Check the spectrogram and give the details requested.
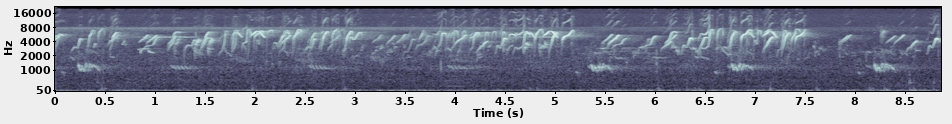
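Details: Natural mountain white-eye song meant as master material for training birds: dense, continuous high chattering and chirping, with a separate lower whistled note repeating about every one and a half seconds behind it.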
